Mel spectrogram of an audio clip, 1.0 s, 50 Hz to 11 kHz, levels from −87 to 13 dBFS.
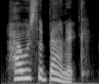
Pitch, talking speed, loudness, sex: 240 Hz, 240 wpm, -18 LUFS, female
